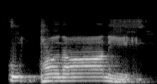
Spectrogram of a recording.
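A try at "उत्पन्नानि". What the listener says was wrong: Utpannani. Dvitva asti. Utpannani.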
